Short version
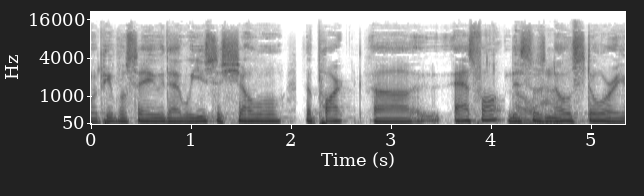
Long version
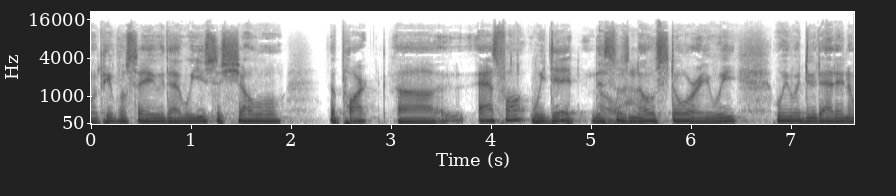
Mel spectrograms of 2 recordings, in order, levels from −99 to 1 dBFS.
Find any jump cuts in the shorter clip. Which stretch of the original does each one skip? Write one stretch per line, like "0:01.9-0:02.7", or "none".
0:02.0-0:02.3
0:04.4-0:05.0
